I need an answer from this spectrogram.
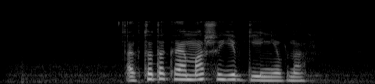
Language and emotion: Russian, neutral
